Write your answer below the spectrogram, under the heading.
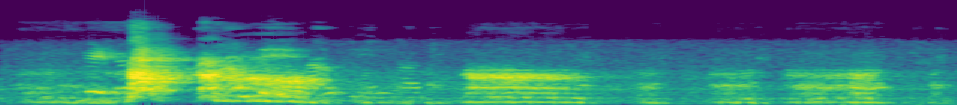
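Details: Buzo and Milo, two family dogs (a golden retriever and a shih tzu), fighting over their mummy; a couple of sharp broadband barks near the start, then a woman talking in Marathi over softer yips and grumbles.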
